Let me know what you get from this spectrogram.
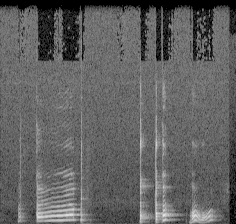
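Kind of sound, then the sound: vocal imitation, person imitating chicken clucking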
